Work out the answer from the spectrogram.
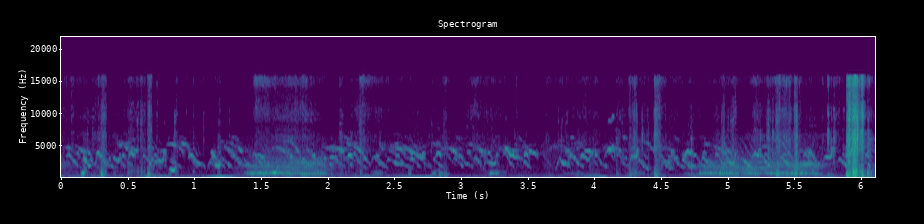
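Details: Soft calling from grey francolin chicks, known locally as dakhni teetar, alongside an adult pair: busy streams of thin, falling chirps in overlapping bursts, some louder clicks, and a brief low hum twice.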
